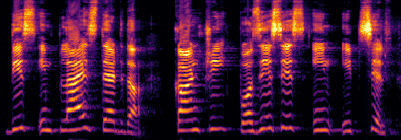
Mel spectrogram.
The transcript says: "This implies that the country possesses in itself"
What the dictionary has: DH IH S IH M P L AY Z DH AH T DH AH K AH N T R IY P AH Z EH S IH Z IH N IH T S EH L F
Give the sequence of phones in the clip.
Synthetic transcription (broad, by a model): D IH S IH M P L AY Z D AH T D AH K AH N T R IY P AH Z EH S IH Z IH N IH T S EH L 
